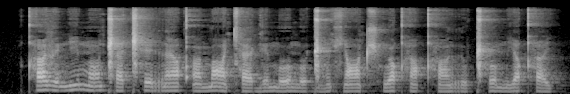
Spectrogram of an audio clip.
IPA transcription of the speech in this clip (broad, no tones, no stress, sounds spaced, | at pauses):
qʰ e v e ŋ i m õ ǁ æ ǁʰ e r æ̃ qʼ ũ m ɑ̃ cʰ æ ɡ e m o ŋ o ɡ͡ǁ õ ç ɑ̃ t͡ʃʰ u qʰ ĩ qʰ õ r u ǁʰ o m i qʰ i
